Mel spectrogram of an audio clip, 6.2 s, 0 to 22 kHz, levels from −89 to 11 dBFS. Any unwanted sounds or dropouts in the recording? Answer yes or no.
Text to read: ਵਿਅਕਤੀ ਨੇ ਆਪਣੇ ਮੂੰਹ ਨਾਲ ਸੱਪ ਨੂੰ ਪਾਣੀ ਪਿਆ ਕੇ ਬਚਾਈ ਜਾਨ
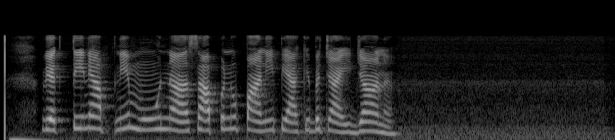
no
